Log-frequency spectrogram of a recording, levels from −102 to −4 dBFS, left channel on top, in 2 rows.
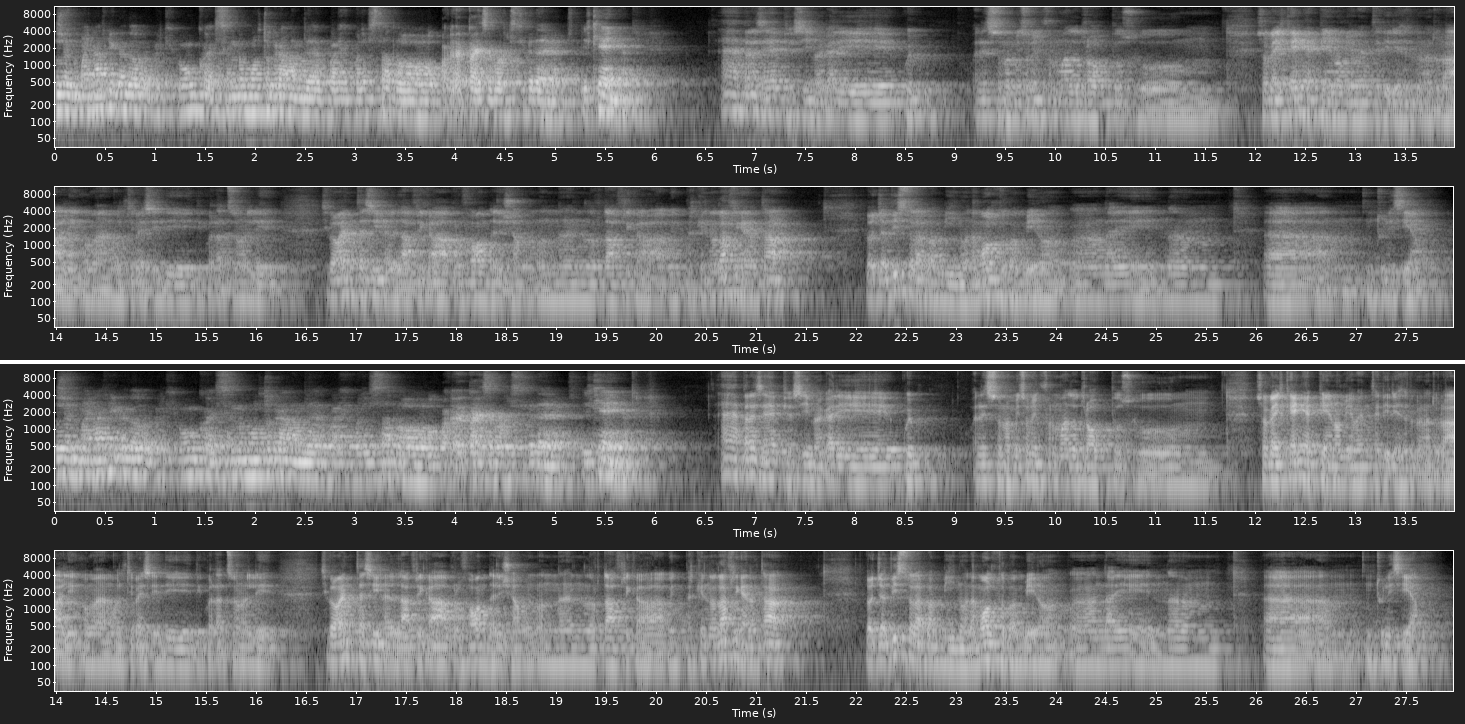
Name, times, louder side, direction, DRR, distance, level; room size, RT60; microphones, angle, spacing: voice 1, 0.0-5.7, left 1 dB, 80° left, 0 dB, 0.7 m, -25 dB
voice 2, 6.6-8.9 9.2-27.8, right 3 dB, 45° right, 4 dB, 0.4 m, -31 dB
5.2 x 2.2 x 3.1 m, 1.4 s
head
